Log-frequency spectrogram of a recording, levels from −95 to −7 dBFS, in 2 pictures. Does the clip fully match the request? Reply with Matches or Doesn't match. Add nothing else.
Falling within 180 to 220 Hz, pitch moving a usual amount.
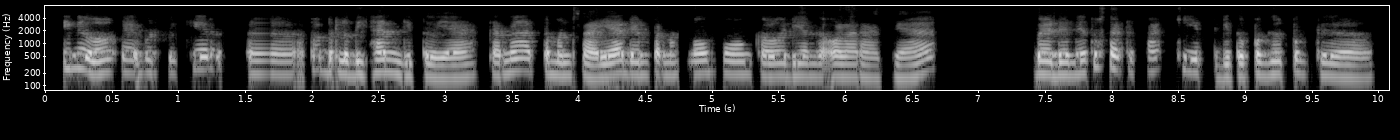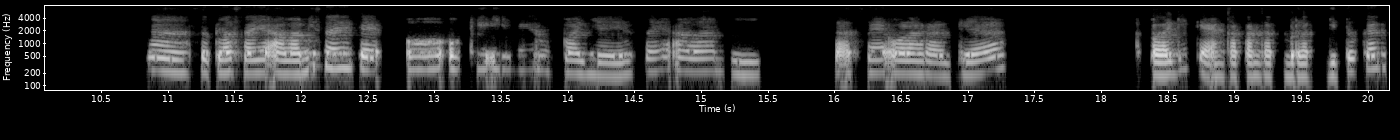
Matches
